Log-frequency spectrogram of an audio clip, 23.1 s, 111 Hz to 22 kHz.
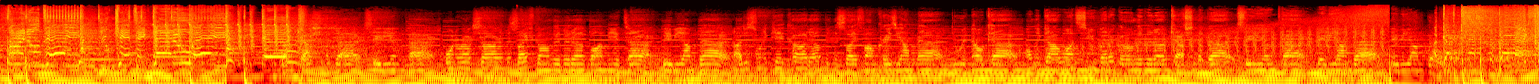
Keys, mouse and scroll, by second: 1.9 ctrl+z, 2.2 ctrl+z, 2.5 ctrl+z, 4.7 scroll down 1, 4.8 alt+middle click, 5.2 scroll up 1, 5.4 alt+middle click, 7.2 alt+click, 9.2 alt+click, 11.2-11.7 scroll down 1, 11.7 alt+middle click, 12.4 scroll up 2, 14.2-15.1 scroll down 1, 15.3-15.7 scroll up 1, 15.7 typing, 16.4 shift+click, 16.7 right click, 18.1 ctrl+z, 19.9 alt+middle click, 20.4 shift+click, 21.7 right click.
